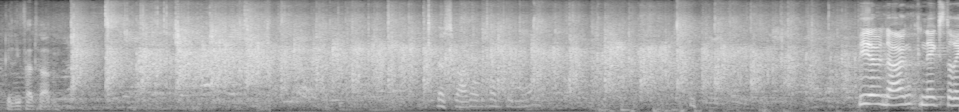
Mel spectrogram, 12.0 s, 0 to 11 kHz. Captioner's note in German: Beifall bei der CDU und dem BÜNDNIS 90/DIE GRÜNEN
